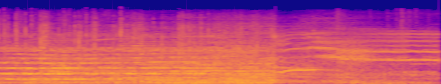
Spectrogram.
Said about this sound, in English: A lot of screaming in this movie.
